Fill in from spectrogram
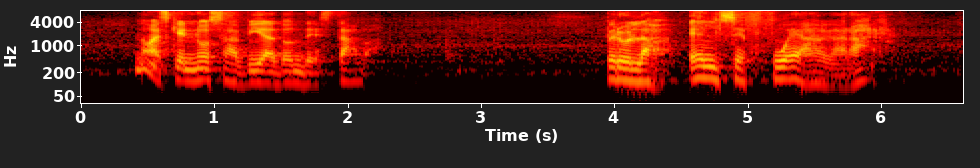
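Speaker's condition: No condition

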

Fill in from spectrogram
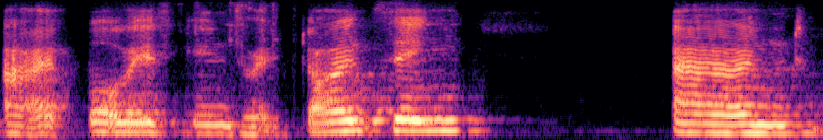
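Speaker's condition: Down syndrome; present from birth

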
